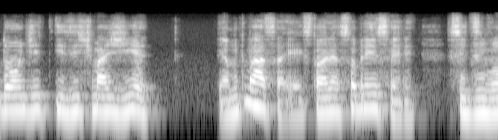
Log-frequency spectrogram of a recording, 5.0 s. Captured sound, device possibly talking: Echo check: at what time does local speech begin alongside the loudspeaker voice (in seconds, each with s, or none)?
none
